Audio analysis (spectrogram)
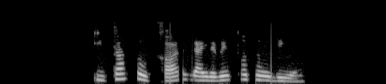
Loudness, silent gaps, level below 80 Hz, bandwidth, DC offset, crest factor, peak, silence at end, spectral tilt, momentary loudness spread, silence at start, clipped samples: -22 LUFS; 1.08-1.13 s, 1.29-1.36 s, 1.53-1.57 s, 2.32-2.37 s, 2.51-2.55 s; -62 dBFS; 7.6 kHz; under 0.1%; 18 dB; -6 dBFS; 0.85 s; -8 dB/octave; 10 LU; 0.95 s; under 0.1%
